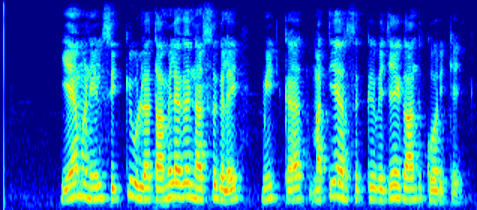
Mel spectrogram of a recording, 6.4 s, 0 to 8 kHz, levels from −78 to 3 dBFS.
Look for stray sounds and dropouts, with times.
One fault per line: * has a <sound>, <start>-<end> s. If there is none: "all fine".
all fine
